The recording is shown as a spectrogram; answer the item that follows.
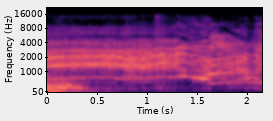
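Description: A man laughing in one long, high-pitched, wailing squeal that drops lower about one and a half seconds in; the band's music dies away in the first half second.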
